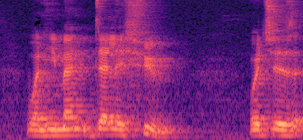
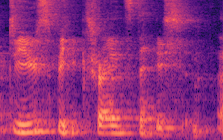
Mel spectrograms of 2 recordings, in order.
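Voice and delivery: higher, slow repeat through laughter; laughing; 5 semitones higher, slower than usual. Real, not acted. Repeating the language blunder he loves, laughing. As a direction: savour the silly question, cracking up.

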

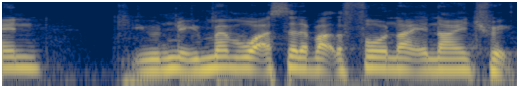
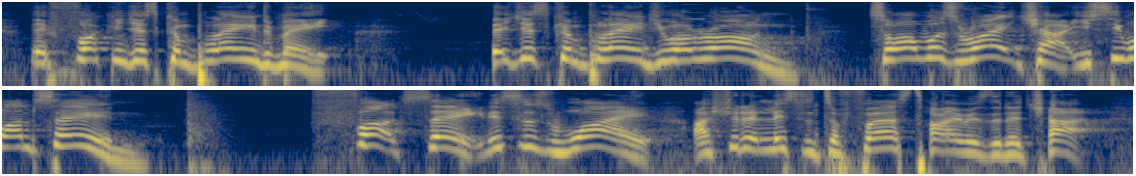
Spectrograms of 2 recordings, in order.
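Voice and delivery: high-pitched, indignant telling-off; exasperated rant; 6 semitones higher than usual. Real, not acted. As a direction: blame the chat in raised pitch. Blaming chat for bad pricing advice.

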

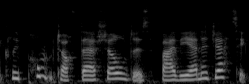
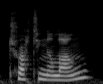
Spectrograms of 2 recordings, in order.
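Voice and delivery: usual speaking voice

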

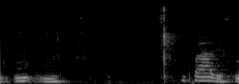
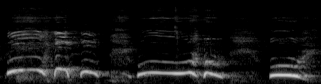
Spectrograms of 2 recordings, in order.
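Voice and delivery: high squealing laughter; laughing hard; 7 dB louder, much slower than usual. Real, not acted.

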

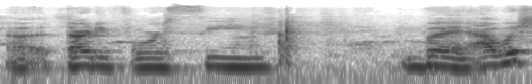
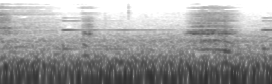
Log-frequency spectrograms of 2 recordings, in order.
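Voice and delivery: high laugh; 5 dB louder than usual. Real, not acted. Laughing about the beeps.

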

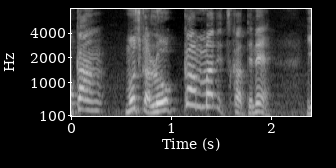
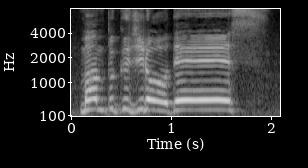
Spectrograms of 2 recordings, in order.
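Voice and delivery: slow, higher, drawn-out announcer greeting; comic persona greeting; 4 semitones higher, 5 dB louder, much slower than usual. Acted. Comedian introducing himself as a character, hammed-up. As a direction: stretch it like a stage name intro. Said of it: "どうも、".

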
